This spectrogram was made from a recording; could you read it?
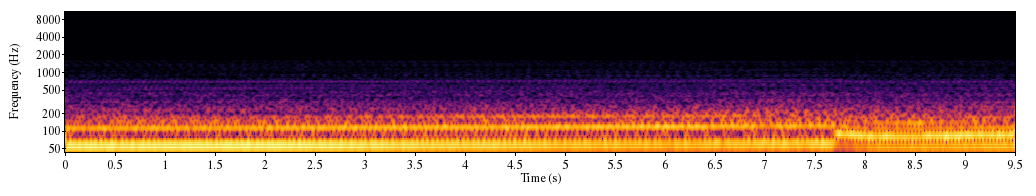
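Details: Second-gen 24-valve diesel at steady high idle, deep heavy drone with slightly lumpy low beat, consistent with one or more cylinders not firing; rough running, dead cylinders suspected, not confirmed.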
